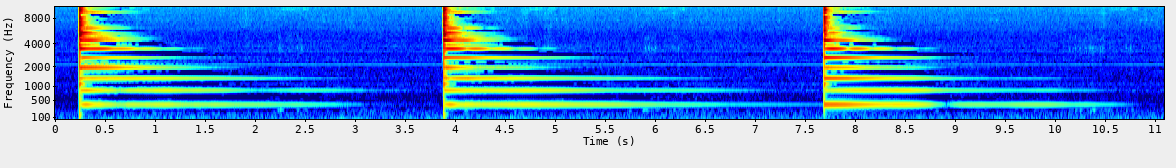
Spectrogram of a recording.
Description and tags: A fork, travelling quickly and meeting a large plate whilst doing so.
Recorded with: ZoomH2n, XY mode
